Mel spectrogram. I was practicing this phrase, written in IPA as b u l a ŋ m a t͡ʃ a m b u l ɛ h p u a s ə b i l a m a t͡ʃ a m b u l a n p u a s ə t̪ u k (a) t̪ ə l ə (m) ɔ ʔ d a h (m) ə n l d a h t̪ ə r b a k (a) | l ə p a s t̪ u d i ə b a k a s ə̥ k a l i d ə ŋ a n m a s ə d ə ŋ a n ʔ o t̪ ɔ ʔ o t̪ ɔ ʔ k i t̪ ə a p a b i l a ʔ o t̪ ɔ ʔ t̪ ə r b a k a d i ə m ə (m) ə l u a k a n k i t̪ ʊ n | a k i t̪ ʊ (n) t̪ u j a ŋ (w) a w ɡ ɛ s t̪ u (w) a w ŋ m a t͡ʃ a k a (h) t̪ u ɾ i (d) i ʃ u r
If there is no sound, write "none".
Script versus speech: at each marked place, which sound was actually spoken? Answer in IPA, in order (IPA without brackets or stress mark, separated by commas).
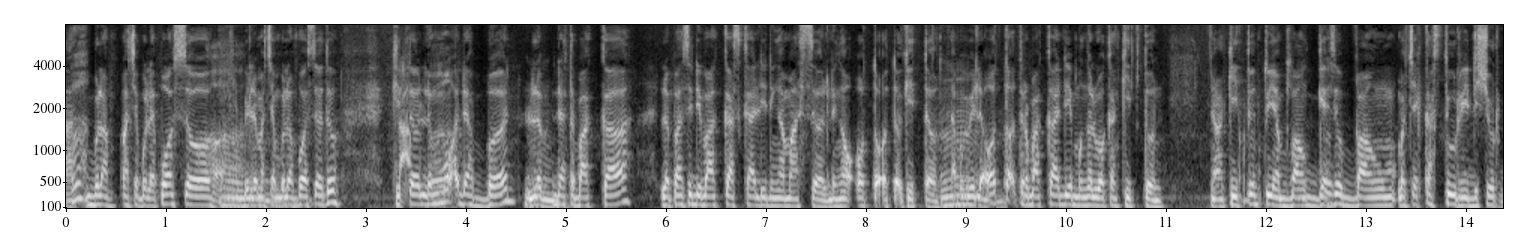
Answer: i, m, b, a, ŋ, n, b, b, s, d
